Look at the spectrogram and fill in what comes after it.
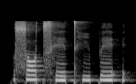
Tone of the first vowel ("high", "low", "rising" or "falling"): high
